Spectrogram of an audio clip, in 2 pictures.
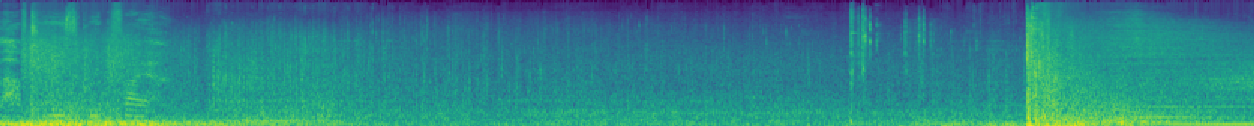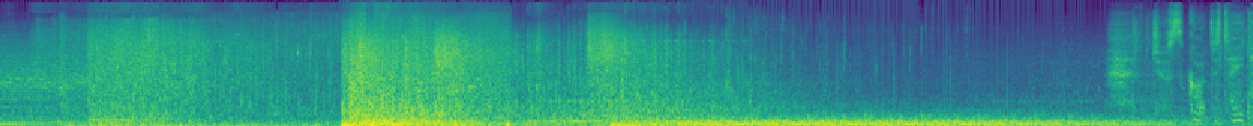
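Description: Greek fire explosions in Rise of the Tomb Raider, set off against an unstable statue's supports, sound as two big booming blasts with long rumbling debris tails over a low ambient bed.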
